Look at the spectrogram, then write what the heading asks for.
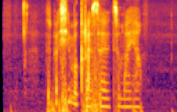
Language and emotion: Russian, positive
